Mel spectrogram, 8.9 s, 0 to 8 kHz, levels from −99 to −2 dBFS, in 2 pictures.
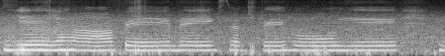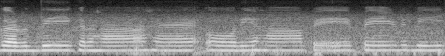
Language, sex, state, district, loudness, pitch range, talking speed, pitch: Hindi, female, Haryana, Jhajjar, -18 LUFS, 205-215 Hz, 110 wpm, 210 Hz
